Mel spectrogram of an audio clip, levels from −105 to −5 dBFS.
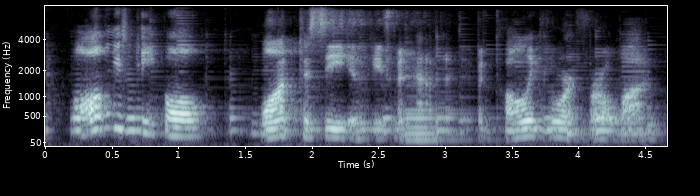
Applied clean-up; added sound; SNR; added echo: neural mask model DeepFilterNet 3.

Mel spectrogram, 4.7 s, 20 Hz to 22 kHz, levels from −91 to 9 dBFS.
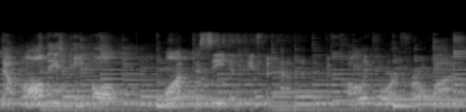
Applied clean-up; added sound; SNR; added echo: none; Plucked string instrument; 1 dB; reverberation time 2.1 s.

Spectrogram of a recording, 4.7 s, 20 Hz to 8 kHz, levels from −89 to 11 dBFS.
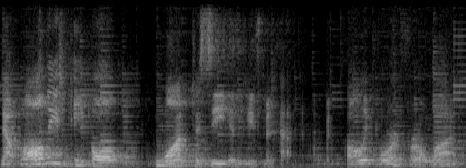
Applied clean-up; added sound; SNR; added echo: neural separator model SepFormer DNS4.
